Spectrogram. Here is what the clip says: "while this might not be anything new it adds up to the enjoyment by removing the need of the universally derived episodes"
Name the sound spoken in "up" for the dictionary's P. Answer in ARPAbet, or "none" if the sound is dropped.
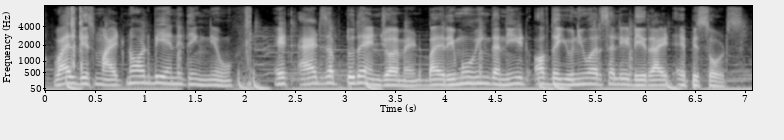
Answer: P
